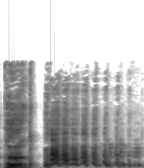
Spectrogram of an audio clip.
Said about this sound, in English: Look, the producer, he did the cough.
